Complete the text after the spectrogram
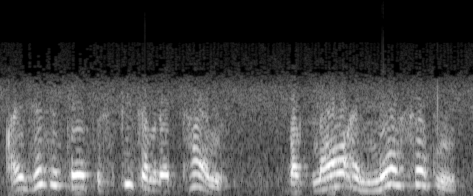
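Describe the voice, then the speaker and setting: A man's voice: high-pitched, big pitch swings, a little fast, narrow, tinny audio. An actor playing a loyal, polite male valet and driver who speaks broken, formal English, in 1940s radio acting. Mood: deferential. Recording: thin hissy 1940s radio broadcast.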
